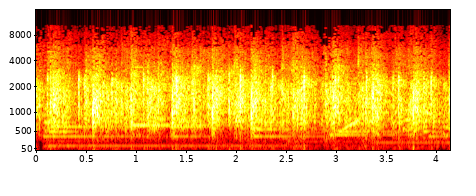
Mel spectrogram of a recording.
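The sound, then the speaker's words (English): An audience at a Christmas church service claps for Jesus in a steady, dense wash of clapping that runs unbroken for several seconds, with faint sustained low tones humming beneath it. “God, clap for Jesus.”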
